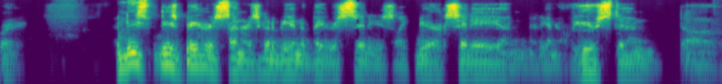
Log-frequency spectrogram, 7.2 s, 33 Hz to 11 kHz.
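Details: Man who had a total laryngectomy in 2020 and speaks without a larynx; alaryngeal speech after total laryngectomy.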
